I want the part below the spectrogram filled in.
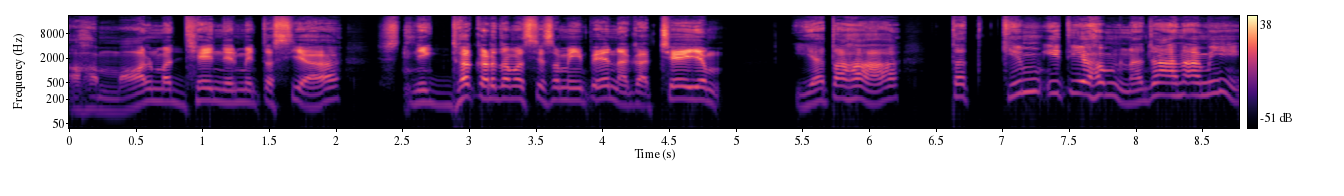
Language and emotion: Sanskrit, disgusted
